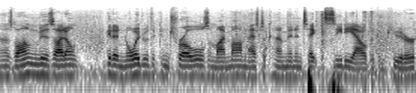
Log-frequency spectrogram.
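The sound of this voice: A man's fairly low voice at a fairly quick pace, with little pitch movement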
